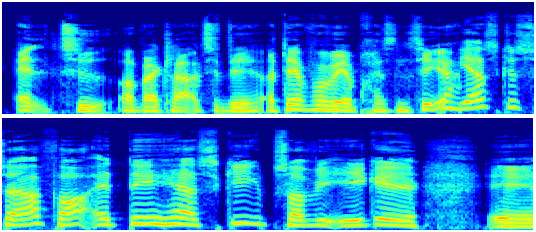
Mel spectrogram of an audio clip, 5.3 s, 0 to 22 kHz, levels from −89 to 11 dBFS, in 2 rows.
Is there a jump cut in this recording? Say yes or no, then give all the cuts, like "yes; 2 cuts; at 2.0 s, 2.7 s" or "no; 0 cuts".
yes; 2 cuts; at 2.3 s, 4.0 s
